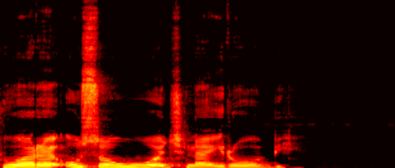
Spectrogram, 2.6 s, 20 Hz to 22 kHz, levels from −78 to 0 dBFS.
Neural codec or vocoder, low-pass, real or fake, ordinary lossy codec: none; none; real; none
